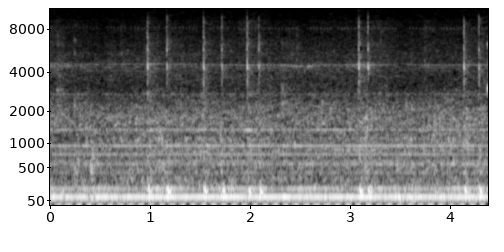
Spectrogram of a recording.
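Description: Room background noise: a steady low hum with a scattered run of faint, irregular ticks.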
